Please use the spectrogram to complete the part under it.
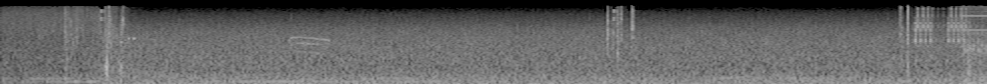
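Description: Binoculars click sharply as they are raised and zoomed.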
